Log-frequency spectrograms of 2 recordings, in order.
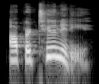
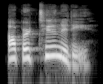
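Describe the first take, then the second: First: Opportunity with a long TU and the other syllables clipped; stress on TU. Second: Opportunity with the TU stretched long and higher; stress on TU. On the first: Teacher repeats Opportunity to show stressed timing. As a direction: hold the TU in Opportunity. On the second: Teacher shows English stress timing with Opportunity. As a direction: lean on the TU in Opportunity. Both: Shown as a demonstration. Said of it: "The stressed syllable to in opportunity is pronounced longer".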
